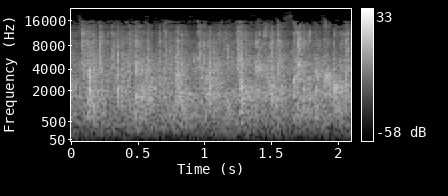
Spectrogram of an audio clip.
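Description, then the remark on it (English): A crowd applauds for someone's birthday, a dense wash of many hands clapping at once with no clear individual beats, holding an even, moderately loud level throughout. “Yeah, clap for that.”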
